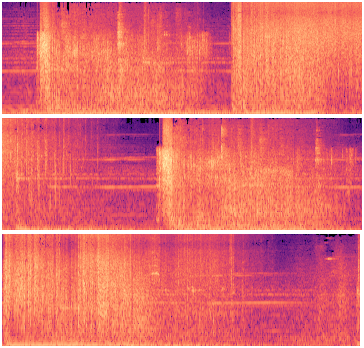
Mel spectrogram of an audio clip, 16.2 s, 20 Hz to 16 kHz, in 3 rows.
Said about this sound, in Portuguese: Os norte-americanos ficaram então presos em um bolsão, sendo pressionados pela infantaria alemã e pelos pesados bombardeios de artilharia, que incluíam o monstruoso canhão ferroviário K5 e 280 milímetros.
